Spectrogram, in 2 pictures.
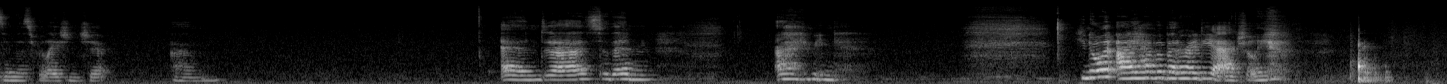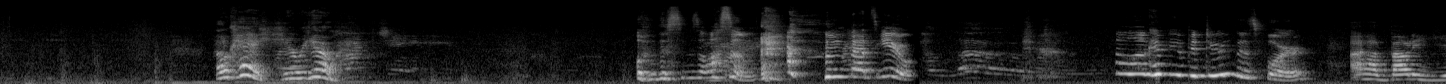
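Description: A young woman talks nearby.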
